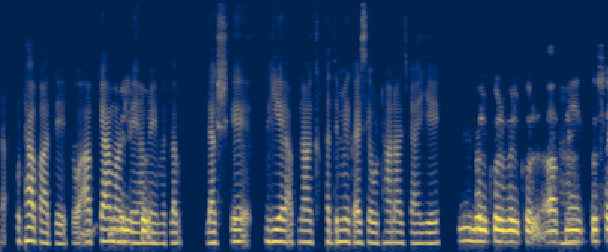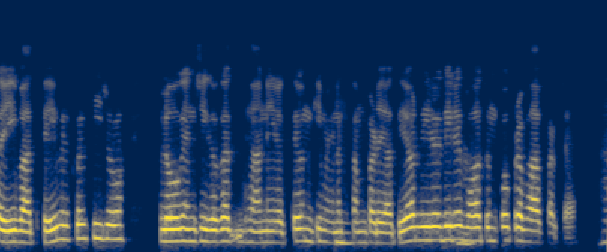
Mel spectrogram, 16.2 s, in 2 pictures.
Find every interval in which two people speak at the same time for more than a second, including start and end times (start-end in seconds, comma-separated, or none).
none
